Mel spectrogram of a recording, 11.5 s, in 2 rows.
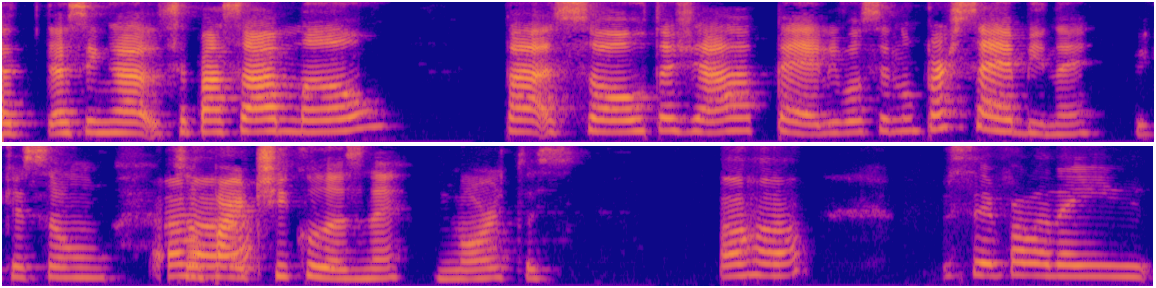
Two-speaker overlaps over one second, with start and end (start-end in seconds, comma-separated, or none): none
